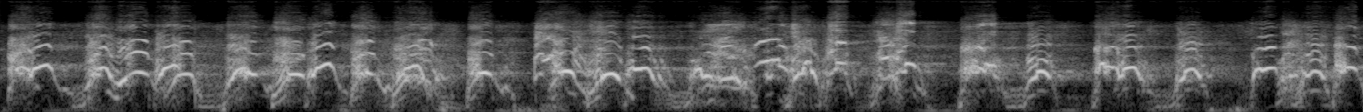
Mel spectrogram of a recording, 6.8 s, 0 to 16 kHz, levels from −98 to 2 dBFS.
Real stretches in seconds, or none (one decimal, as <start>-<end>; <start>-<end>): none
